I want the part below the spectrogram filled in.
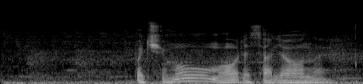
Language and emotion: Russian, sad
